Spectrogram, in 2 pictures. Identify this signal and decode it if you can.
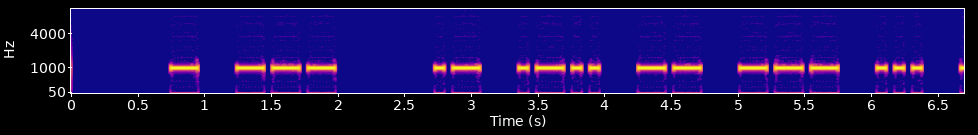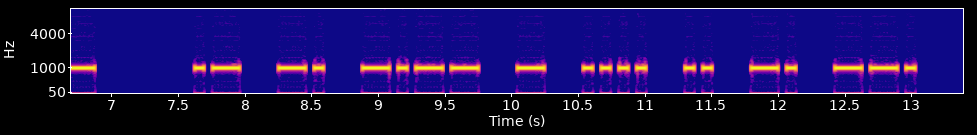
Morse code, heard as a keyed tone, about 18 wpm, spaced as for 15 wpm, 1000 Hz. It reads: TO ALMOST ANYTHING
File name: 15wpm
